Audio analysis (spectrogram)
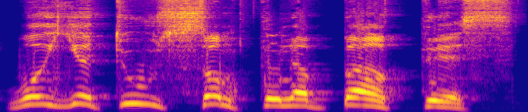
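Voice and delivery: slow, high, put-on dad voice; exasperated dad. Dad to son about the mother in back, exasperated. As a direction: imitate a father loudly fed up, drawn out. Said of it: "My dad says to me".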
